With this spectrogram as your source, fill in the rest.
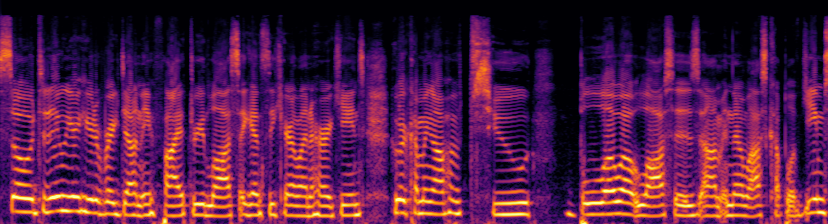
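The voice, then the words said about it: Sick, under-the-weather voice. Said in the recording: “as you can probably tell by my voice, I am a little bit under the weather”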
